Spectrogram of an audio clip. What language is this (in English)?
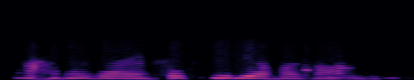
Kashmiri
